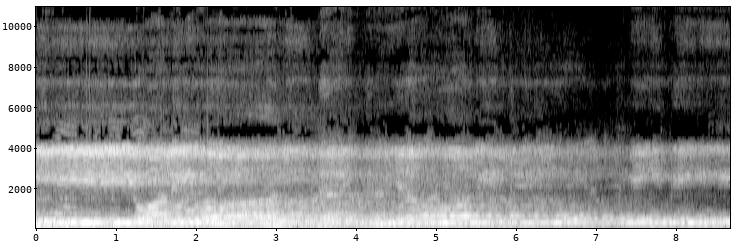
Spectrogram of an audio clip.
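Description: A man's melodic Quran recitation, one solo voice drawing out long held notes that glide slowly up and down in pitch.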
